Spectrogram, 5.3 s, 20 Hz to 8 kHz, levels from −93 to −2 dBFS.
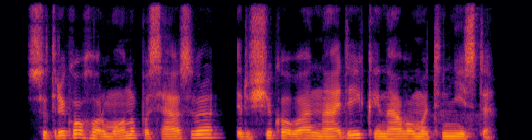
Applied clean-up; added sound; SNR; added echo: none; none; none; none.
